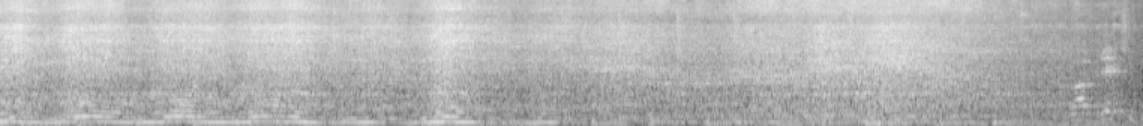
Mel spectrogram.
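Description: A Honda Shine motorcycle engine with a piston problem runs close by, loud and continuous with revving swells and a knocking mechanical clatter, while someone talks over it.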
